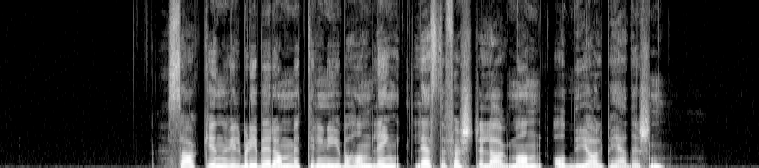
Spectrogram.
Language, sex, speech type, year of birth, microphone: Norwegian, female, read, 1985, Sennheiser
